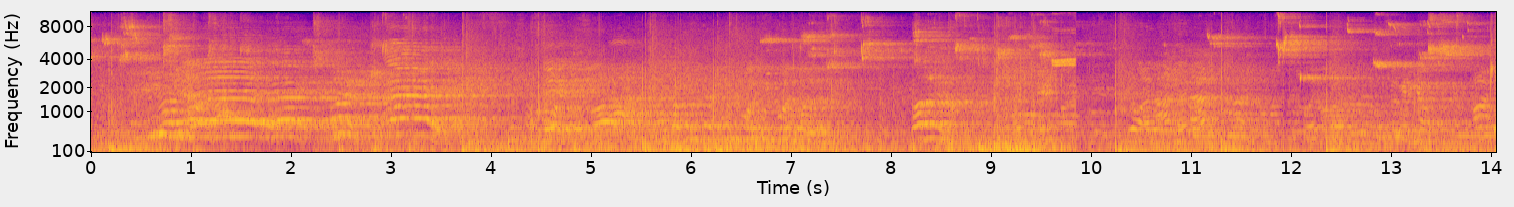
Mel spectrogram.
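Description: Live sound of an indoor basketball game: players shouting and calling to each other, a basketball bouncing on the hardwood court, and short high squeaks of sneakers, all ringing in a large gym.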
